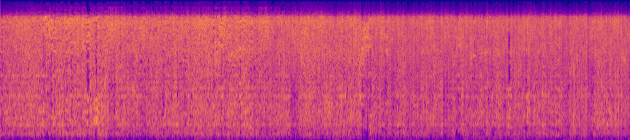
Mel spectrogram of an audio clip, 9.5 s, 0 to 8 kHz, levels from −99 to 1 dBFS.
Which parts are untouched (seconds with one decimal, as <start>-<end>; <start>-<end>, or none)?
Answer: 0.0-1.7; 2.9-3.8; 4.5-5.6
